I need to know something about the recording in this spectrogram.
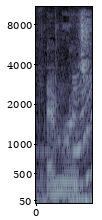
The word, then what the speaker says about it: Emmeris: Emmeris rhymes with abyss just raided.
